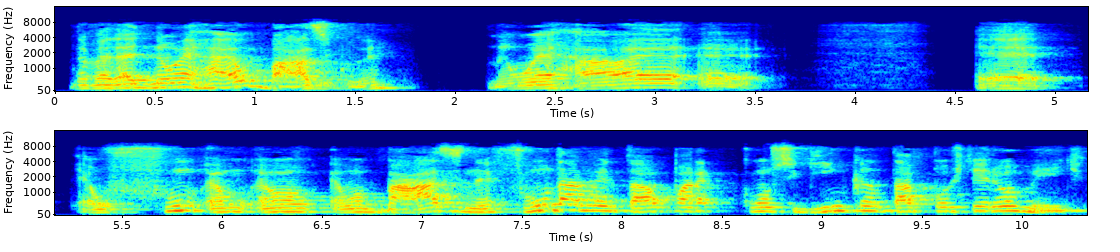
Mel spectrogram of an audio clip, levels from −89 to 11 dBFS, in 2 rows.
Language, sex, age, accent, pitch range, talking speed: Portuguese, male, 20-39, Brazilian, 140-190 Hz, 110 wpm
